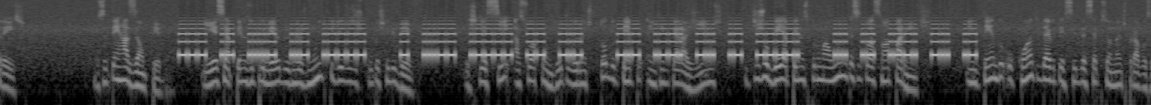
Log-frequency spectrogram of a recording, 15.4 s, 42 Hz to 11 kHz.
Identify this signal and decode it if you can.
Morse code, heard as a keyed tone, machine-sent, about 37 wpm, spaced as for 26 wpm, 600 Hz, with speech in Portuguese. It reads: OA4U1 T31MK KPDA9 SAPDA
